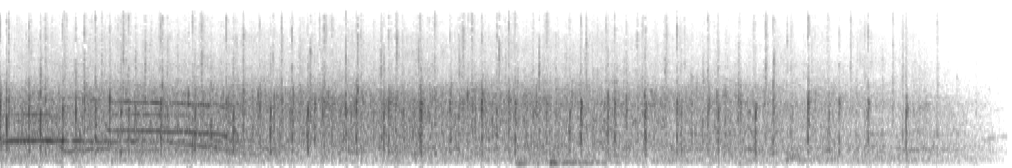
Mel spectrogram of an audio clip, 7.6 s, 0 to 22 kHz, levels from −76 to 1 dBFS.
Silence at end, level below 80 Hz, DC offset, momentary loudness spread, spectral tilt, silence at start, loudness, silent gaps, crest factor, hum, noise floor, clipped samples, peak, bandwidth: 0.25 s; -72 dBFS; under 0.1%; 11 LU; -2.5 dB/octave; 0 s; -28 LUFS; none; 24 dB; none; -51 dBFS; under 0.1%; -6 dBFS; 17 kHz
